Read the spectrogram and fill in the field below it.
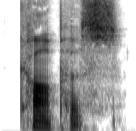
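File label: "carpus", English, British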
